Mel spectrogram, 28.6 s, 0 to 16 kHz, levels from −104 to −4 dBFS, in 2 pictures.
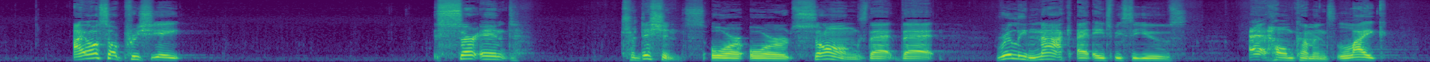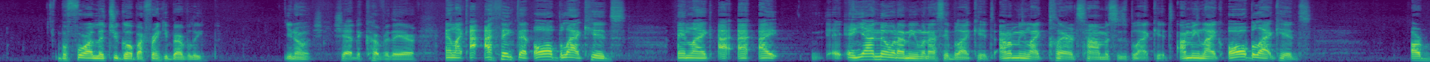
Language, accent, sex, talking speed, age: English, American, male, 150 wpm, 30-49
